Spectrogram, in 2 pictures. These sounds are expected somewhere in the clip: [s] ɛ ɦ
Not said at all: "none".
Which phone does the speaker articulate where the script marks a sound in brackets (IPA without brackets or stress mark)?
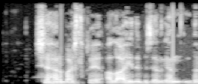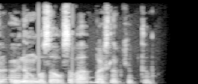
ʃ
